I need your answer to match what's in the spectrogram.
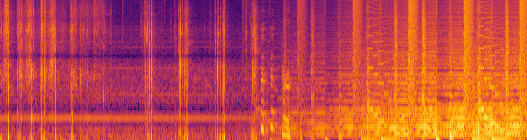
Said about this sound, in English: Like, have you any idea how hard it is to record these episodes and not flick cards incessantly? Oh yeah, I have a pile right next to me. Yeah, me too. Yeah, I'll just you know what? I'll play us out to the sound of my people.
